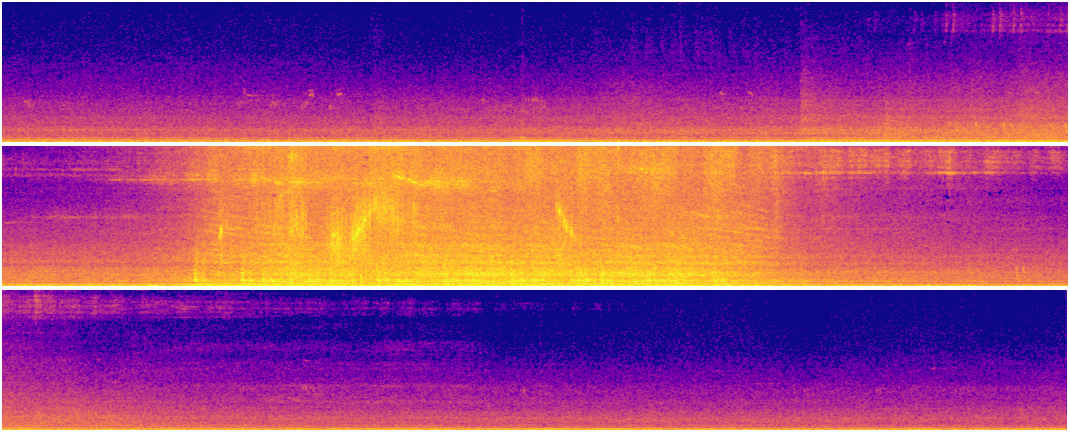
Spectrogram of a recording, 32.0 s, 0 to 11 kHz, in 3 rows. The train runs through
8.8s 26.7s

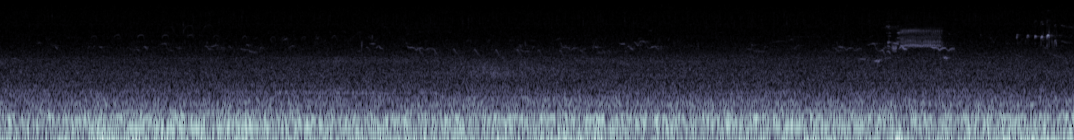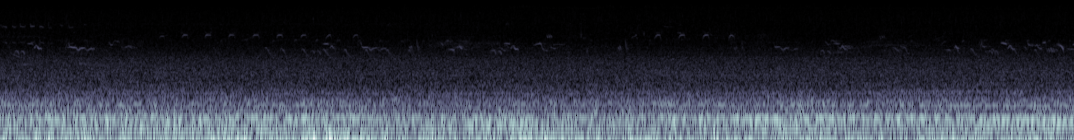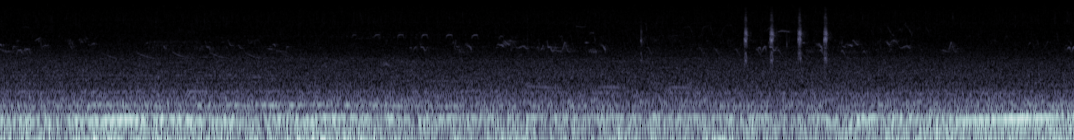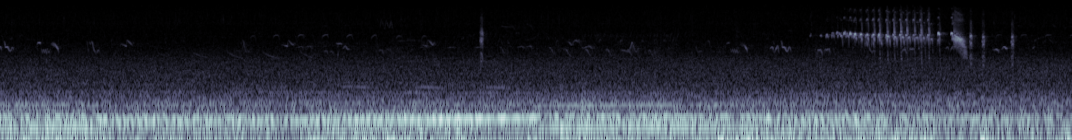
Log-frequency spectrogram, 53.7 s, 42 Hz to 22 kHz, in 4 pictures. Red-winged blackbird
9.4s 38.9s, 43.2s 53.6s

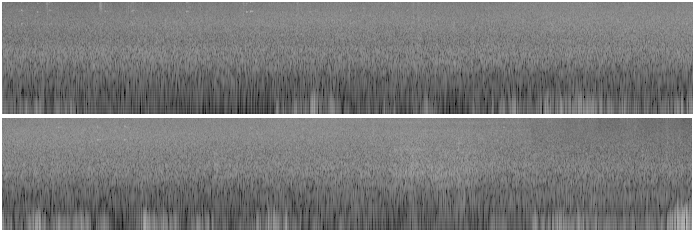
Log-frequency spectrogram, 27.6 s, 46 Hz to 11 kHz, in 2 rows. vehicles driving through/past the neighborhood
18.2s 27.1s

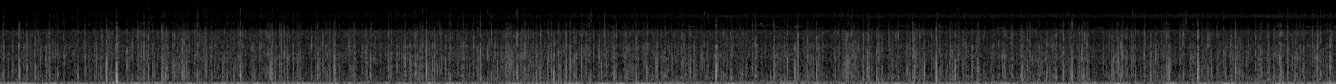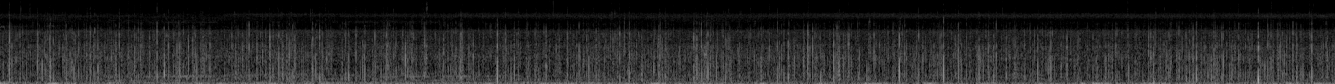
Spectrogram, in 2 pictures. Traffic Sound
3.9s 22.7s

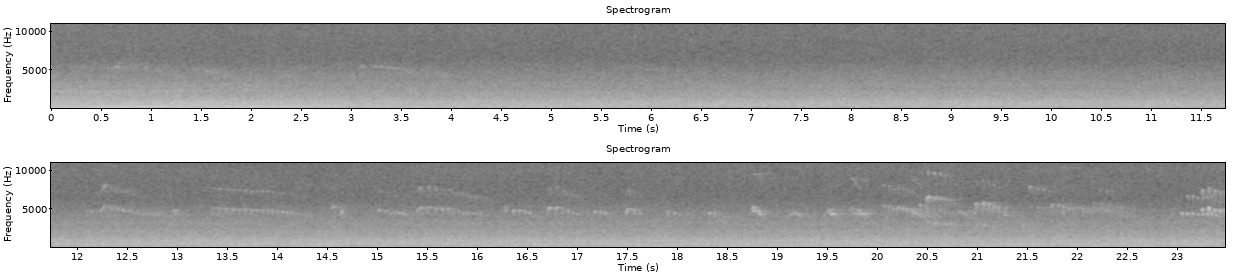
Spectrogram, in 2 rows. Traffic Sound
0.0s 5.7s

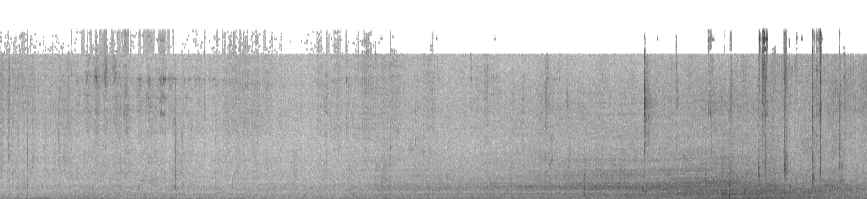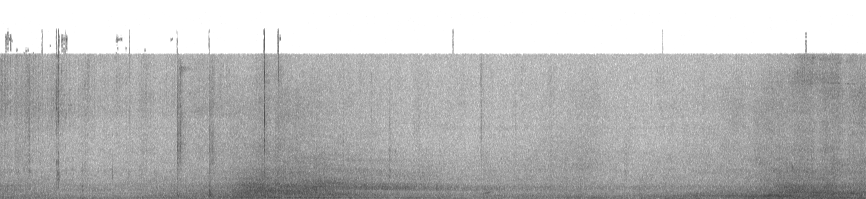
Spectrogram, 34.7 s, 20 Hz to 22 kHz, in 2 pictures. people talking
26.9s 27.6s

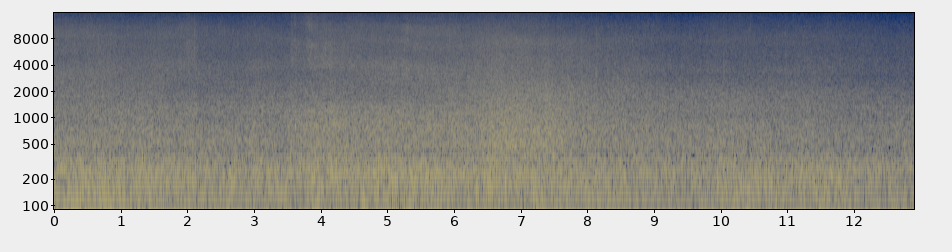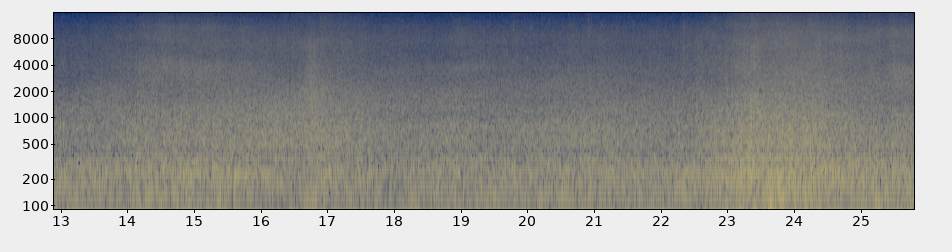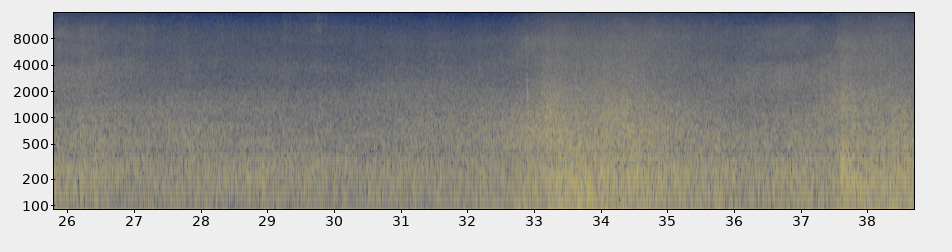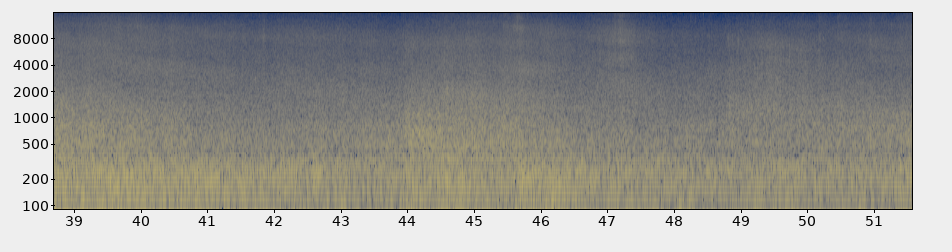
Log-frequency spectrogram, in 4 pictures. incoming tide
42.6s 49.1s

